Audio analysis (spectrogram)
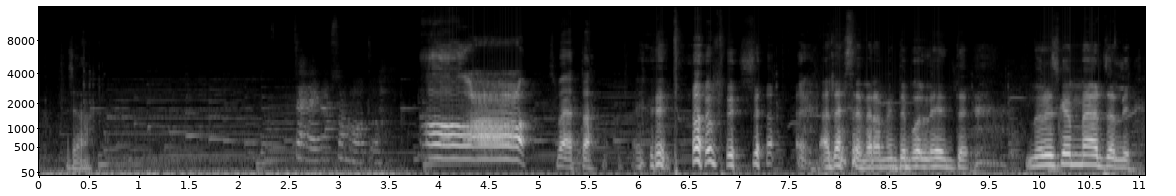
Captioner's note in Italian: risate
